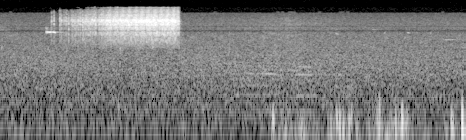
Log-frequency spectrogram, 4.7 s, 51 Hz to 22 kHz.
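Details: Omocestus raymondi grasshopper at Puerto de las Palomas, Grazalema, Spain, on 15 May 2014, calling song and courtship: one hissing, very high buzzy burst lasting about a second and a quarter, followed by quiet with a few low thumps.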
